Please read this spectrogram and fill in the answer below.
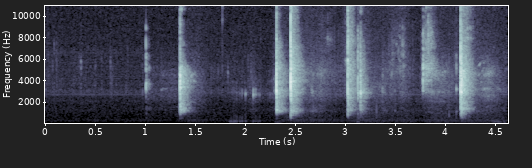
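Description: Small tools and plastic parts being handled on a hard desk: a scattered run of sharp clicks and taps, the loudest in the second half, as a precision screwdriver is set down and the small plastic parts trays are handled.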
